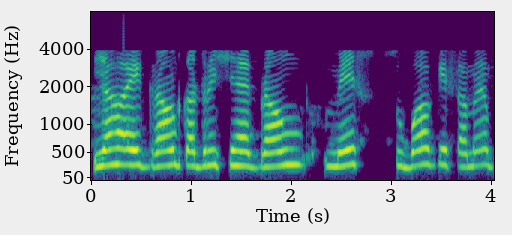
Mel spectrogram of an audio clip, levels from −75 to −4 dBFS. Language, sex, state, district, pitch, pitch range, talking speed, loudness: Hindi, male, Uttar Pradesh, Gorakhpur, 265 Hz, 250-275 Hz, 180 wpm, -14 LUFS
